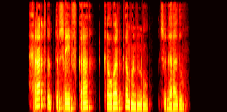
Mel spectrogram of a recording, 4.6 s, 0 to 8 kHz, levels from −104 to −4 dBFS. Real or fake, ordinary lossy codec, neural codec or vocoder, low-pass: real; AAC, 32 kbps; none; 7.2 kHz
